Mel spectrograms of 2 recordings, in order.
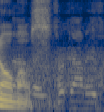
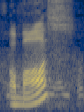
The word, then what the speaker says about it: Omos: Thumbs up, thumbs down for the pairing of AJ Styles and Omos. Yeah, I do too, Dante. How you doing though, buddy? Good to see you. Amos?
